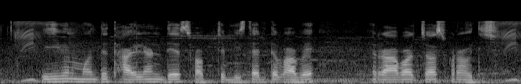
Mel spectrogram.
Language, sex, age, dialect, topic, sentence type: Bengali, male, 18-24, Western, agriculture, statement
